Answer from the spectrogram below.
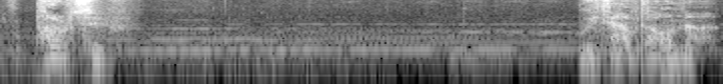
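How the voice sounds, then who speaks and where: An actor playing a stern, dignified older samurai lord in a video game, speaking in a formal, measured, commanding way. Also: male voice, over music, natural voice. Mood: grave, reproving. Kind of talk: dramatic video game acting.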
